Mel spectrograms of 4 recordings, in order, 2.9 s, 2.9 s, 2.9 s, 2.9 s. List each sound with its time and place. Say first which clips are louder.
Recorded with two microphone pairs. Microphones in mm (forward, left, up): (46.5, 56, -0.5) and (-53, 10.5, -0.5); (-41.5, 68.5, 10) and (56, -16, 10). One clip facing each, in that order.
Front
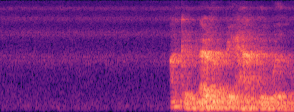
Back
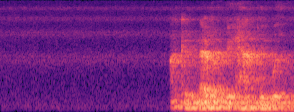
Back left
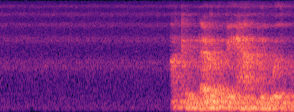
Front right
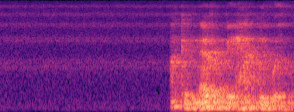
1.7 s a man speaking: back 1 dB, front right 3 dB; 60° right, 1.0 m; by 2.9 s 105° right, 0.5 m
